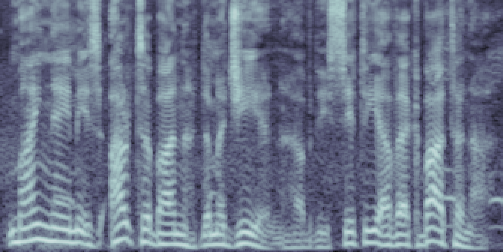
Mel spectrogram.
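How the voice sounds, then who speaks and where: An actor playing an earnest, courteous ancient magus on a quest, speaking formally in an audio drama. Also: male voice, medium pitch, animated, moderate pace, a little mellow, a little hiss or hum, lightly acted.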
